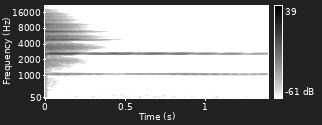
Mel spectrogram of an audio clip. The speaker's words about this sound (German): Die Gläser klingen auf jeden Fall gut. Klingen gut.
